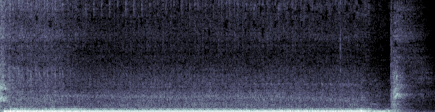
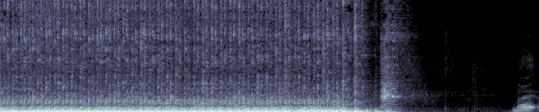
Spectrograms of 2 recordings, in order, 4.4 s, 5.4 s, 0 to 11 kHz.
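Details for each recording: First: 2021 Indian Challenger, about 50,000 km: starter cranks slowly and laboured at about four turns a second, dragging and stopping without catching, where it used to fire straight up; suspected worn torque limiter gear, to be replaced. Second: 2021 Indian Challenger V-twin after replacing the torque limiting gear to fix slow, hanging starts (13 mm hole also drilled in the cat): it catches and runs with a steady, even lope for several seconds before shutoff. Normal running.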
